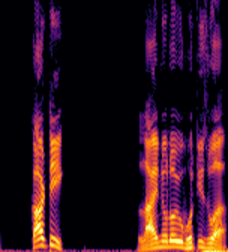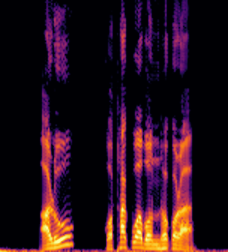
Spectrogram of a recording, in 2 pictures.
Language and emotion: Assamese, angry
